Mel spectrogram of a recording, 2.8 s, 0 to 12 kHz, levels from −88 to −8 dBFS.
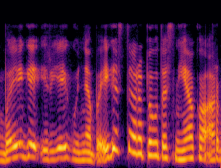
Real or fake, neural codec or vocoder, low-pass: fake; codec, 16 kHz, 6 kbps, DAC; 7.2 kHz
